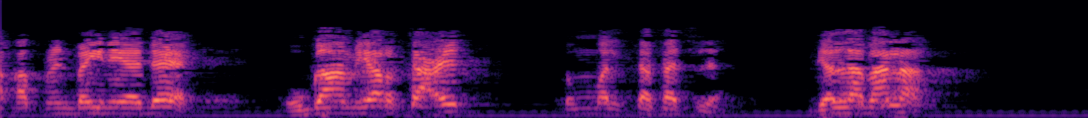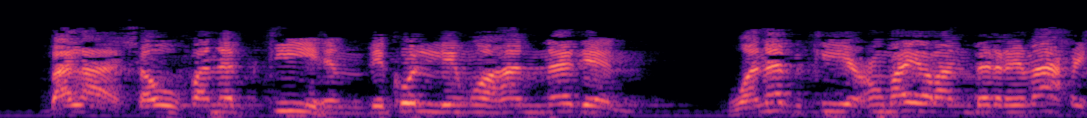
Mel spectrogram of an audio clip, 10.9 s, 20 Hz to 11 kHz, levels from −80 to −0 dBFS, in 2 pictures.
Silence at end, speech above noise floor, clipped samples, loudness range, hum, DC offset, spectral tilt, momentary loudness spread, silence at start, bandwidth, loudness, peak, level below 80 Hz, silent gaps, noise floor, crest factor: 0 s; 37 dB; under 0.1%; 4 LU; none; under 0.1%; -7 dB/octave; 9 LU; 0 s; 5.2 kHz; -24 LUFS; -8 dBFS; -60 dBFS; none; -62 dBFS; 18 dB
